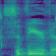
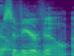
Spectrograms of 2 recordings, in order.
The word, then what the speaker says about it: Sevierville: It says it's from, and I'm going to mispronounce this, Sevierville, Tennessee? – Sevierville. – Sevierville, okay. – Yes.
